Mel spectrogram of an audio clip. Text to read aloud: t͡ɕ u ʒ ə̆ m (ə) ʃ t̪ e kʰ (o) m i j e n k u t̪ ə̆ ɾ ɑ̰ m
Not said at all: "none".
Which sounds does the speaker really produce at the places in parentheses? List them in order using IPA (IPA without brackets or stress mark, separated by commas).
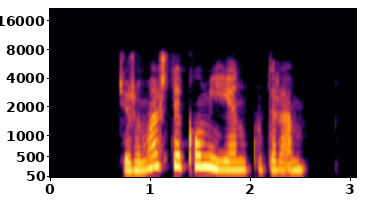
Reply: ɑ, o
